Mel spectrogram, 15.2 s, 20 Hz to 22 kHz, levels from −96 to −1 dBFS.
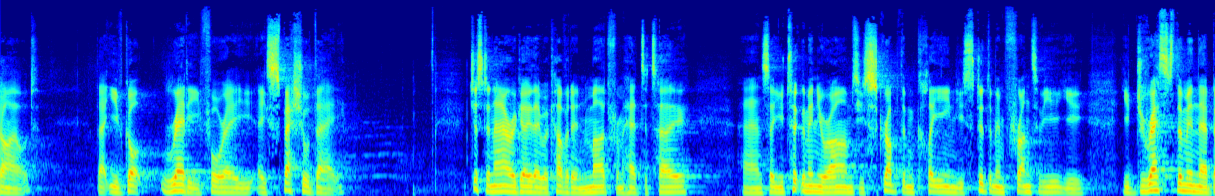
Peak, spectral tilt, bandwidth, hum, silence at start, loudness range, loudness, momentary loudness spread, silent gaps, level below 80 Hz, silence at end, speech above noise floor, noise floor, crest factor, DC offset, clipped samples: -10 dBFS; -3.5 dB/octave; 19 kHz; none; 0 s; 3 LU; -33 LUFS; 12 LU; none; -68 dBFS; 0 s; 37 dB; -71 dBFS; 24 dB; under 0.1%; under 0.1%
